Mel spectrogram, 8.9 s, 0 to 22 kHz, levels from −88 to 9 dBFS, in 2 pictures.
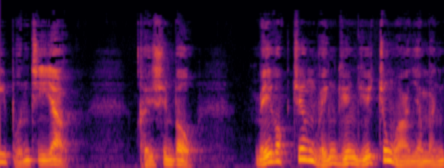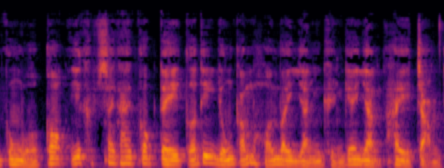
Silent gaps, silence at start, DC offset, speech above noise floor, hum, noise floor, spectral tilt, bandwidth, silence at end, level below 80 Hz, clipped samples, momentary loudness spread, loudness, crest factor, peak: none; 0 s; under 0.1%; 34 dB; none; -53 dBFS; -5.5 dB/octave; 15 kHz; 0 s; -46 dBFS; under 0.1%; 6 LU; -20 LUFS; 18 dB; -4 dBFS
